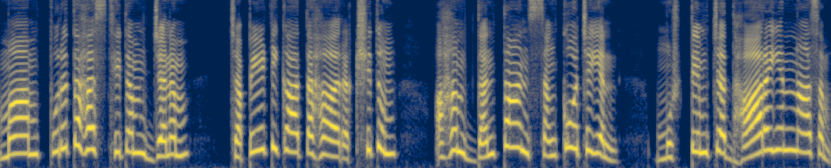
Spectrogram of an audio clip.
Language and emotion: Sanskrit, angry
